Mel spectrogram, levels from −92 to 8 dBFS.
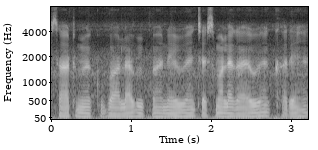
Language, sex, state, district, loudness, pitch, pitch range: Hindi, male, Bihar, Gaya, -18 LUFS, 85 Hz, 80-85 Hz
